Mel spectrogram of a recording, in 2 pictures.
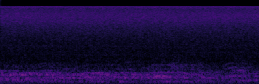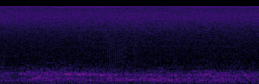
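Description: A crowd of men and women murmur and talk quietly in a large echoing hall.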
